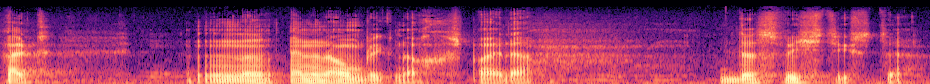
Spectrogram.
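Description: Abgrundtief knarrender, bedrohlicher Gangsterboss. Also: male voice, rumbling low, heavily acted. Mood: quietly threatening. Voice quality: gravelly. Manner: terse, commanding, deliberate. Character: calm, menacing male crime syndicate boss. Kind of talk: German radio crime drama acting.

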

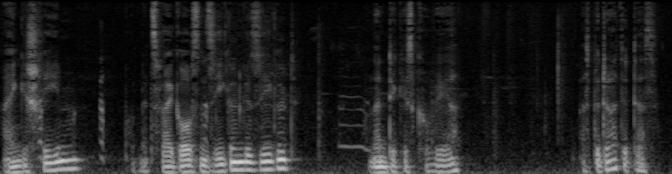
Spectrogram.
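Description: A man narrating a literary radio play in a grave, measured, restrained manner. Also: sits low, expressive, warm tone. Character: grave, restrained narrator of a 19th-century novel.

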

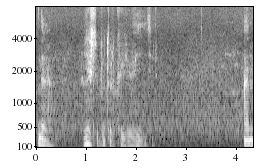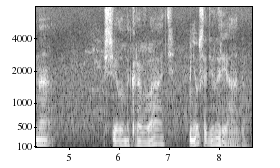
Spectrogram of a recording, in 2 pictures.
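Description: Bashful gentleman, swooping intonation. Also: on the low side, lively intonation. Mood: wistful, nostalgic. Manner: hesitant, halting, bashful. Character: shy, prim, flustered gentleman confiding in his madam. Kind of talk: Russian radio play acting. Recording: muffled Soviet-era radio recording, some hiss.

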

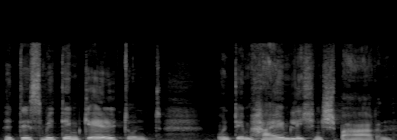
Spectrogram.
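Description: An actress playing a secretive older mother in a radio drama, defensive and evasive, speaking haltingly. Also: low voice, expressive, heavily acted. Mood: halting, ashamed. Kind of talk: naturalistic German radio drama acting.

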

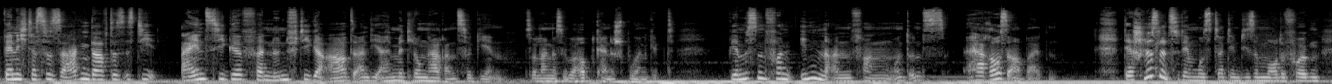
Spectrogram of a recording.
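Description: An actress as a firm, lowish-voiced female detective. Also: lively intonation, normal speed, close to an everyday voice. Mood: insistent. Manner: assertive, reasoned, matter-of-fact. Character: firm, methodical female chief inspector, frank and sceptical. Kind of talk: radio drama dialogue.

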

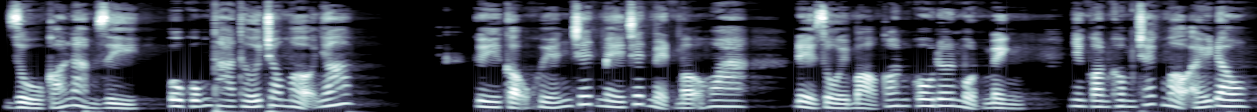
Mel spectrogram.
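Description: A woman's voice: medium pitch, expressive, normal speed, dark tone, natural voice. A woman voicing a scheming young wife who feigns tearful pity, in a wheedling, whimpering tone. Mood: fake tearful.

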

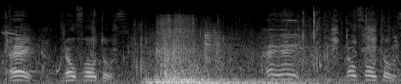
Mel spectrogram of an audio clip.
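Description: An actor playing a pushy, bribe-seeking harbor guard in a radio drama, brusque and insistent. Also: male voice, high voice, lively intonation, slow, very noisy. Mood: brusque, suspicious.

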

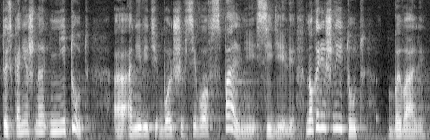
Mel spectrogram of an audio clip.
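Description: A man voicing a shy, flustered young country landowner in a literary audiobook, speaking in a hurried, stumbling and touchy way. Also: medium pitch, very animated, fairly bright tone. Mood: flustered, eager. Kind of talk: acted dialogue in literary audiobook.

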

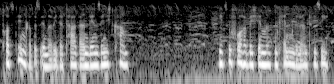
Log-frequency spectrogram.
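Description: A wistful woman writer in a radio drama. Her voice is low and very creaky, with a clean, dark-free edge. She speaks in a measured, reflective way. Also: flat delivery, dull audio. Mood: reflective, melancholy. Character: wistful, introspective American woman writer living in Morocco. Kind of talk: German radio drama, intimate narration and dialogue.

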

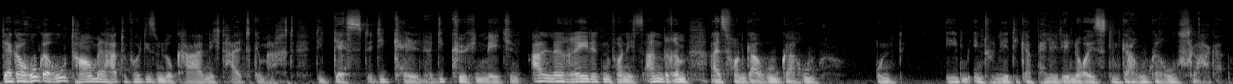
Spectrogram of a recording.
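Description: A man narrating a 1950s radio play in a measured, ironically solemn manner, with a husky voice. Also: low voice.

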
